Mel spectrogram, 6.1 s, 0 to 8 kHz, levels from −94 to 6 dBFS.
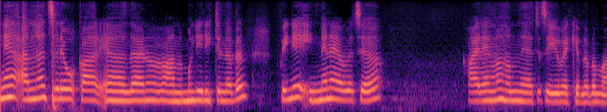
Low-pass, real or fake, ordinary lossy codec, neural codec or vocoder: none; fake; none; codec, 16 kHz, 0.5 kbps, X-Codec, HuBERT features, trained on balanced general audio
